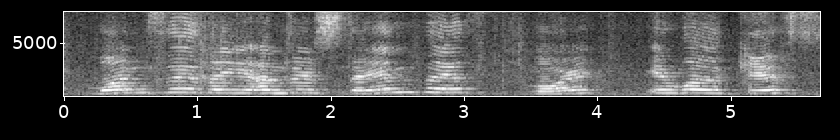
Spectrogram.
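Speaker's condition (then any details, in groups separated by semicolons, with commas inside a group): Traumatic brain injury; injured at age 10, relearned everything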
